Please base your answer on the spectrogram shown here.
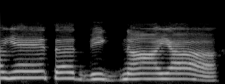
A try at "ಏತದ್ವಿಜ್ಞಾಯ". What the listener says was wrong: ಅಲ್ಲಿ ನೀವು 3ನೇ ಲೈನ್ ಏತದ್ವಿಜ್ಞಾಯ, ಅದು ಸಪ್ರೇಟ್ ಹೇಳ್ಬೇಡಿ. ಏತದ್ವಿಜ್ಞಾಯ ಏತದ್ವಿಜ್ಞಾಯ ದಕ್ಕೆ ಬತ್ ವಿ ಇದೆಯಲ್ಲ ಮುಂದೆ ದಕ್ಕೆ ಬತ್ ಬಂದ ಹಾಗೆ ಹೇಳ್ಬೇಕು.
